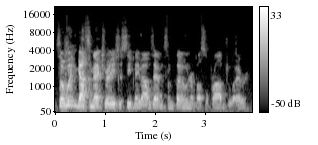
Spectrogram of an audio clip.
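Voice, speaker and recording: A man in his fifties, part of a tabletop gaming group, chats casually with friends, telling long stories and laughing at his own jokes. He talks fast in a low-leaning, fairly bright voice with a level tone.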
